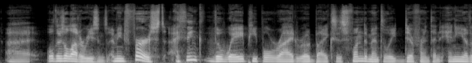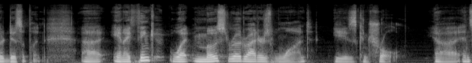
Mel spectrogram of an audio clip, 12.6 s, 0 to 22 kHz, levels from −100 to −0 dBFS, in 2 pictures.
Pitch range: 110-140 Hz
